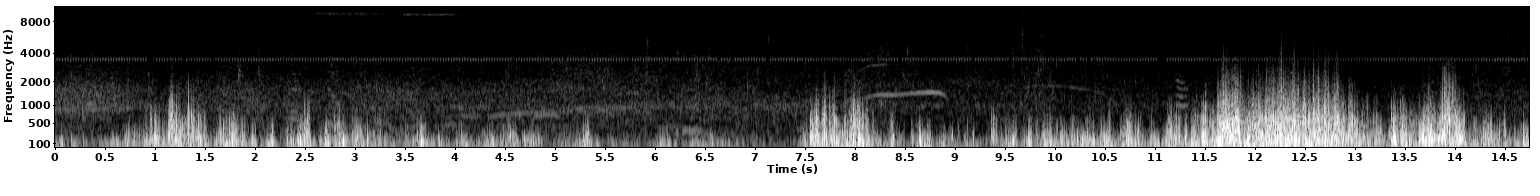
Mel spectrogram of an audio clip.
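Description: Distant roar of a Falcon 9 first stage's nine Merlin engines, arriving long after liftoff as a low rumbling crackle in uneven surges. It swells suddenly about halfway through and is loudest near the end.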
